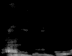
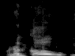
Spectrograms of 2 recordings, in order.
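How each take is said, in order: First: Said in the usual way. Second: Much louder, a defiant shout; loud repeat. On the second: Retold or imitated. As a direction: blurt it out loud the second time. Imitating a vengeful cheater.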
